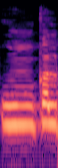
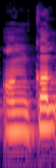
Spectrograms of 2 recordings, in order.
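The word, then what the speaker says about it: uncle: को देखिएगा और देखिए यू एन सी एल ई बहुत लोग ंकल पढ़ लेता है नहीं यू को इसमें जो है आपको अ के रूप में उच्चारण करेंगे ठीक है तो यू एन तो अंग सी एल ई को कल तो इसे पढ़ेंगे दोस्तों अंकल अंकल मींस क्या होता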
